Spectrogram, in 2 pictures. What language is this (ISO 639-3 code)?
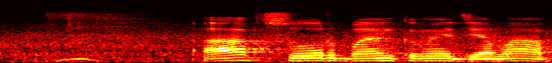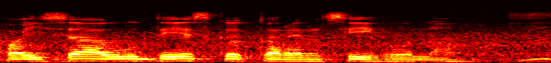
bho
